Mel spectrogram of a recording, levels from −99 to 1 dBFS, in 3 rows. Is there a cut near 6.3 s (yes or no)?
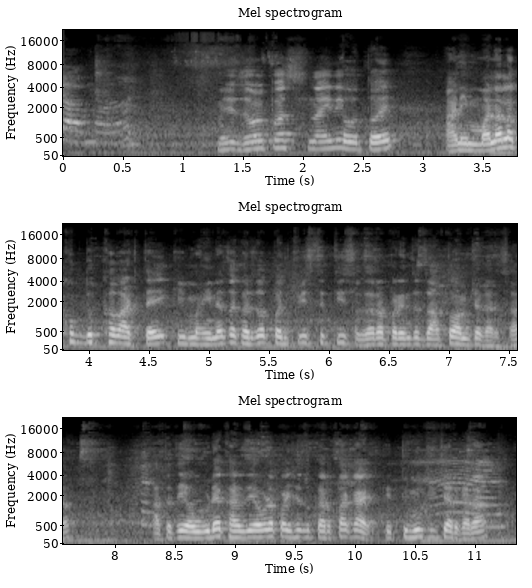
no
